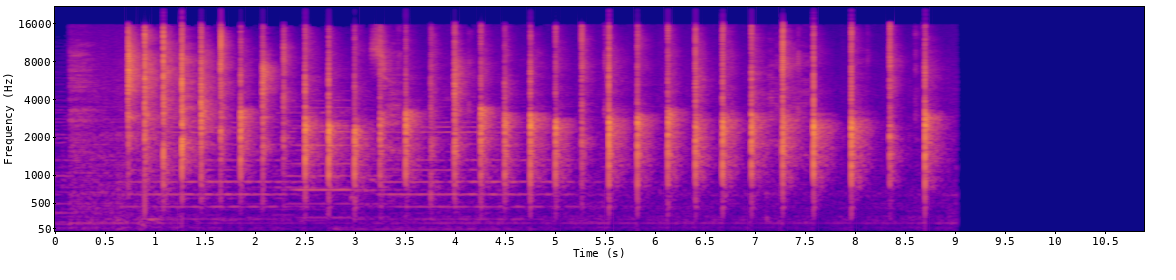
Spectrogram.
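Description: Steady rhythmic hand claps, about three a second, over a background music track with held notes. Everything cuts off abruptly near the end.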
